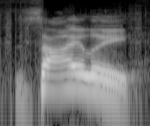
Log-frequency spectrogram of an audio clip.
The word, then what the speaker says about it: Zeile: Richard and then it rhymes with smiley shyly that's German for a line of print or a furrow in the field and German has though has a rule that when two vowels go walking the second one does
